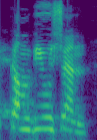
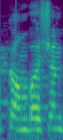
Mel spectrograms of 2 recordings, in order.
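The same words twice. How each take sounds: First: कंब्यूशन with a y glide, kam-byoo-shan; students' pronunciation. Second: कंबशन with no y glide, plain kam-bshan; teacher's pronunciation. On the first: Teacher shows students' kam-byoo-shan pronunciation. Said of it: "कुछ बच्चे इसको कंब्यूशन पढ़ते हैं". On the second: Teacher gives his own kam-bush-un pronunciation. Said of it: "लेकिन मैं कंबशन पढ़ता हूं". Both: Shown as a demonstration.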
